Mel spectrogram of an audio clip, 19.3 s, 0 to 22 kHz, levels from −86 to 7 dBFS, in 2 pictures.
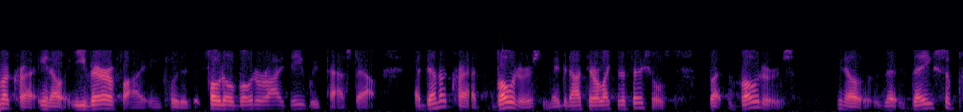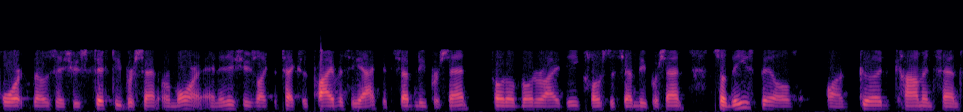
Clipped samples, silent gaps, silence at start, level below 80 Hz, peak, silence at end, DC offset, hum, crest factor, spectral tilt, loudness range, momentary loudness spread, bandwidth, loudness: under 0.1%; none; 0 s; -84 dBFS; -14 dBFS; 0.05 s; under 0.1%; none; 22 dB; -3 dB/octave; 3 LU; 12 LU; 4.2 kHz; -36 LUFS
